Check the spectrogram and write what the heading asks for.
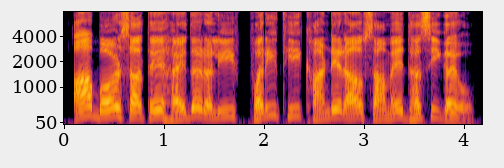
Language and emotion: Gujarati, neutral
